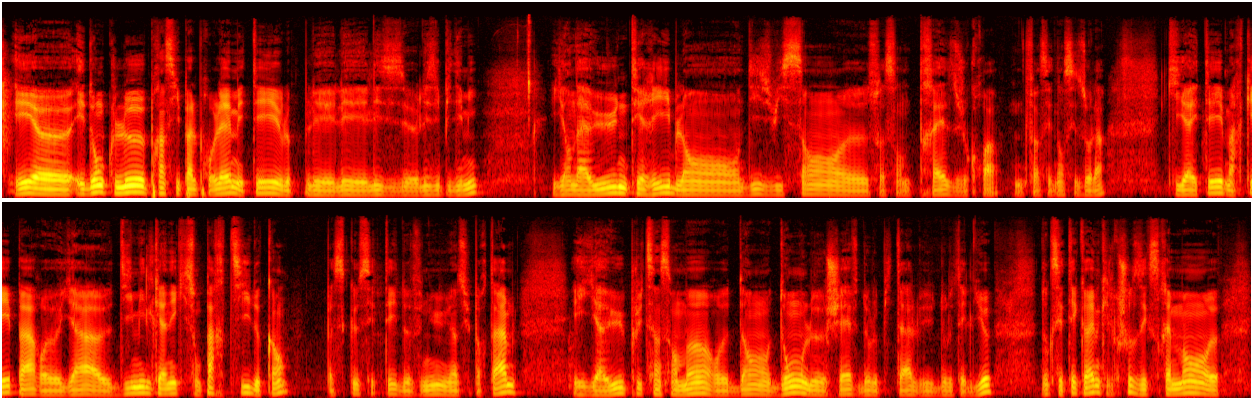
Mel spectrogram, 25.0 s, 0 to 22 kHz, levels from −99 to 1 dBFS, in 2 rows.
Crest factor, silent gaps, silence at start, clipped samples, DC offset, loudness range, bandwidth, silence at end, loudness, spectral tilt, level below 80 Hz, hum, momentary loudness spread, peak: 22 dB; none; 0 s; under 0.1%; under 0.1%; 6 LU; 16.5 kHz; 0 s; -32 LUFS; -5 dB/octave; -58 dBFS; none; 12 LU; -10 dBFS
